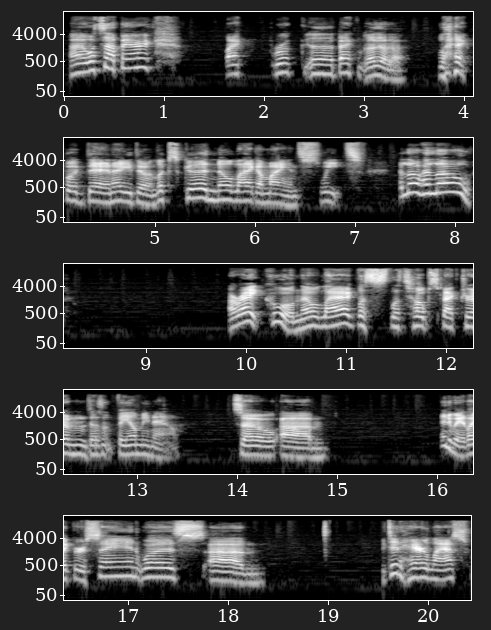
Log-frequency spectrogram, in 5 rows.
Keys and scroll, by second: 15.5 ctrl+n.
